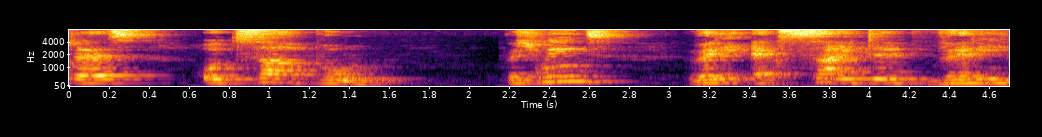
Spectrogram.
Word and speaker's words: उत्साहपूर्ण: Utsahpurn, which is pronounced as Utsahpurn, which means very excited, very lively.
